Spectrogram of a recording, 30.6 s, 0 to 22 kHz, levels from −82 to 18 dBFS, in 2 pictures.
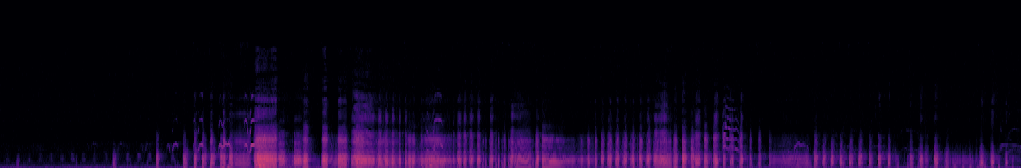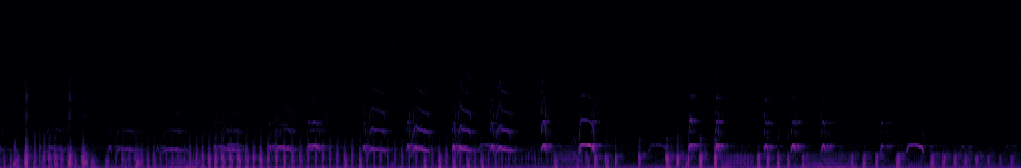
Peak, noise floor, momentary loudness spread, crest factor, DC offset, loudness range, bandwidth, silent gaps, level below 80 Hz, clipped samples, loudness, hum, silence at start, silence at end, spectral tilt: -14 dBFS; -64 dBFS; 21 LU; 28 dB; under 0.1%; 18 LU; 16.5 kHz; none; -70 dBFS; under 0.1%; -39 LUFS; none; 0.05 s; 0.05 s; -3 dB/octave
